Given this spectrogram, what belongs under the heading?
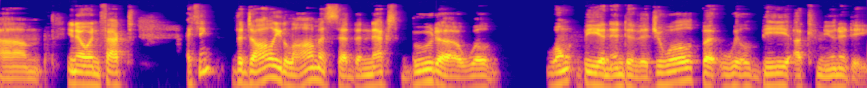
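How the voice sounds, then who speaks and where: Against a quiet background, a man with a fairly low pitch and a normal speaking voice speaks at a moderate pace with lively intonation. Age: 50s. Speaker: mindfulness author and teacher. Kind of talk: casual interview chat.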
